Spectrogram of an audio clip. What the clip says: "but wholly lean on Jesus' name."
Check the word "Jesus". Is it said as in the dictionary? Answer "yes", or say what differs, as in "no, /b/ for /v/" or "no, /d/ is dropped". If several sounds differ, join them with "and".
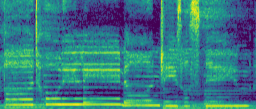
yes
